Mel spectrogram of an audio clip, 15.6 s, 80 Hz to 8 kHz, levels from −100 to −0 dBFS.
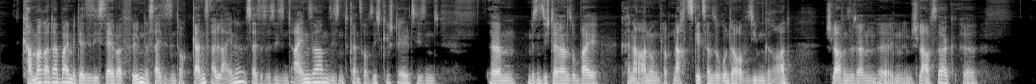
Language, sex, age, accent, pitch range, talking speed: German, male, 30-49, German, 105-125 Hz, 215 wpm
